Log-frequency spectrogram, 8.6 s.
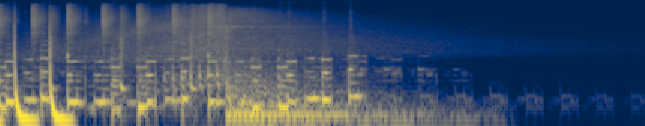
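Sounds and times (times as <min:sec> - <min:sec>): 
electro house music bed in E minor at 128 BPM: 0:00.0 - 0:05.8.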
